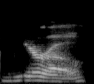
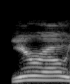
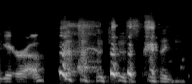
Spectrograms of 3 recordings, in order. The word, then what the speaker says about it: gyro: to pronounce this it's euro euro gyro yeah you don't you're not supposed to pronounce the g but i'm from chicago we definitely say gyro so um i i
